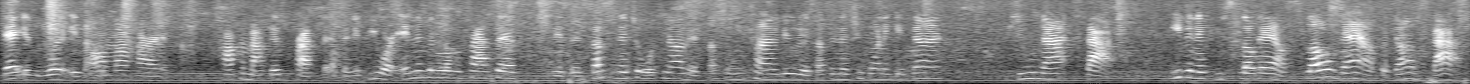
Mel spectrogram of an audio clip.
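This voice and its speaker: Chatty woman vlogging outdoors, birds loud. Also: mid-range voice, brisk. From United States, Trinidadian parents. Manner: chatty, earnest, addresses viewers as y'all. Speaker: vlogger and workshop host. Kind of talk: casual motivational vlog. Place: outdoor balcony at dusk. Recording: outdoor phone video with loud ambient noise. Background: birds chirping and kids playing.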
